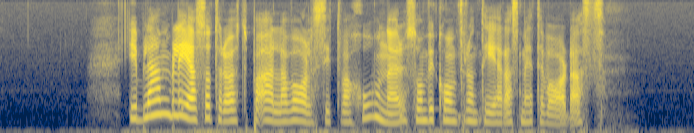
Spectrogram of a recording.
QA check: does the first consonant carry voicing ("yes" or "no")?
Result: yes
